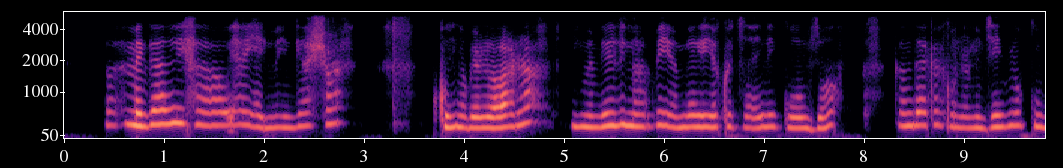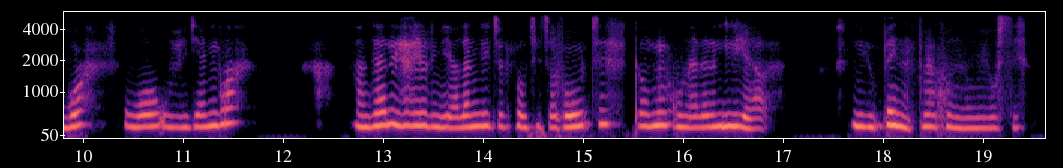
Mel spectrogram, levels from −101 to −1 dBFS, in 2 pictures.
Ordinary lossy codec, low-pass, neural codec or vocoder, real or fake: Opus, 64 kbps; 5.4 kHz; codec, 16 kHz in and 24 kHz out, 0.4 kbps, LongCat-Audio-Codec, four codebook decoder; fake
